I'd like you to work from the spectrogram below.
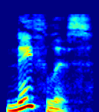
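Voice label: "nathless", British English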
